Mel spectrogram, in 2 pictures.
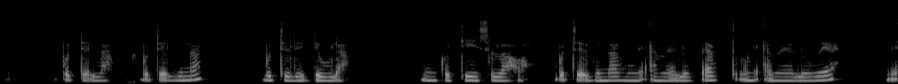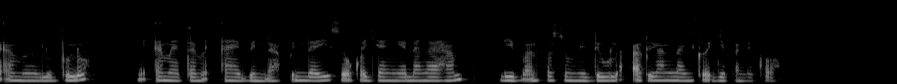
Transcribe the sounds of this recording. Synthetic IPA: b̥utːɛ̰lːa | butːɛ̰lbinak̚ | butːɛludewla | niŋkɔtesulahɔ | bṵtːɛ̰lbinak̚muŋɡḭʔamɛlufɛ̰ɾtmṵŋɡḭʔa̰mɛluwɛh | muŋɛ̰ʔa̰mɛlubulo | ŋɡiʔamɛtamḭajbindab̥indajisɔ̰kɔɟaŋɡɛdaŋɡajɦam | liba̰nfasuŋɡidewlaʔa̰klanlaɲkɔ̰ɟifandikɔ

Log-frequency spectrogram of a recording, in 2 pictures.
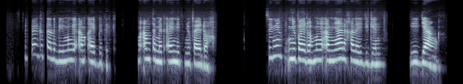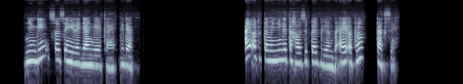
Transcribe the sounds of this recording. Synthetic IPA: sipɛɡːətɐlbimɐŋɡiʔɐmʔɐjbətik̚ | mɐʔɐmtɐmitɐjnit̚ɲufɐjdɔx | siiɲufɐjdɔxmɐŋɡiʔɐmɲaːɾixɐlɐjɟiɡen | jiɟaːŋɡ | ɲuŋɡisɔsiŋɡiɾɛɟaːŋɡɛkaːjdidɛn | ʔɐjʔɔtɔtɐmɐɲuŋɡitɐxɐws̬ipɛɡːjɔːnbɐ̰ʔɐjɔtɔ | tɐksḭ

